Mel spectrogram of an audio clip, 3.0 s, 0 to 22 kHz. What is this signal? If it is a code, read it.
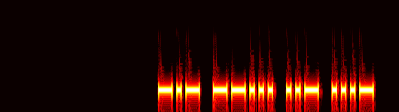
Morse code, heard as a keyed tone, about 34 wpm, 700 Hz. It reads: K7UV
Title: USA Call Signs - 4 Characters - 4x Character Spacing - 35wpm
